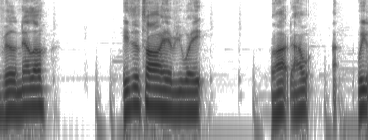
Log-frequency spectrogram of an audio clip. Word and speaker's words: Vianello: Vianello.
